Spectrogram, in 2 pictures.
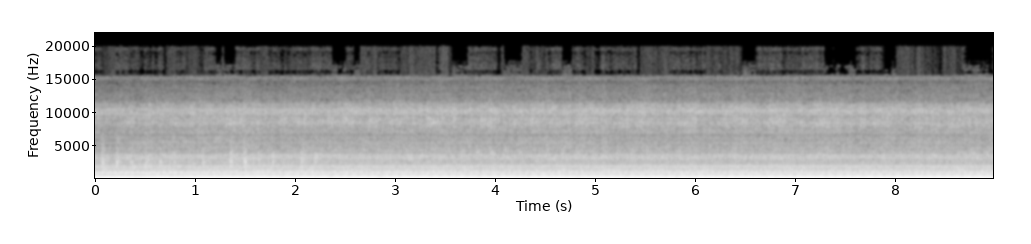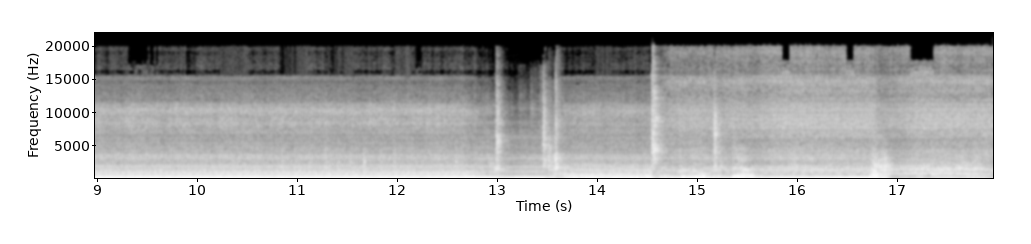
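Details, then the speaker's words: Loud steady low buzzing hum of a dental lab vibrator running, with brief clatter near the end, while the dental stone is mixed in the vacuum mixer for 30 seconds before the cast is poured into an alginate impression. "we will then take it to the vacuum mixer here and we'll let that go for 30 seconds during which time I will turn the vibrator"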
